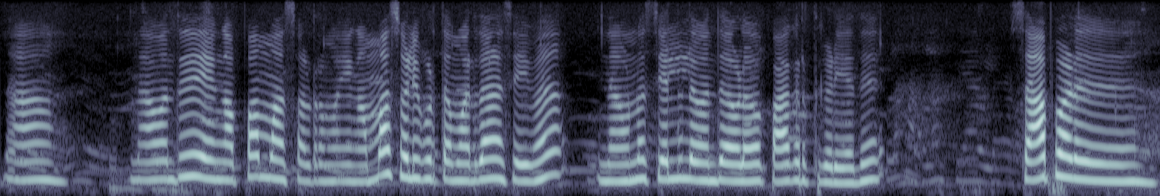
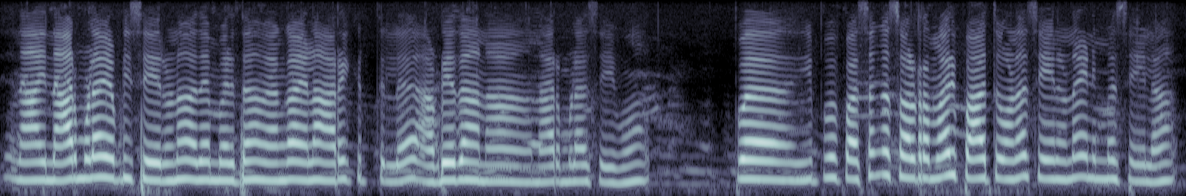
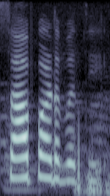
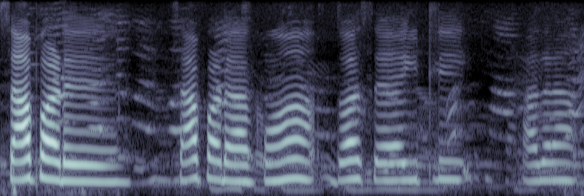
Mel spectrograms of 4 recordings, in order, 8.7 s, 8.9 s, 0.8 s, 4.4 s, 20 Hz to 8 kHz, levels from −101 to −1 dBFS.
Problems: continuous background conversations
